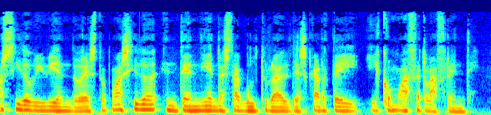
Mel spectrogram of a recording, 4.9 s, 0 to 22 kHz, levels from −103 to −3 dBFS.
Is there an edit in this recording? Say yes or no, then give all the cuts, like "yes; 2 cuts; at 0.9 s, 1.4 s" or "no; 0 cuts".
no; 0 cuts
